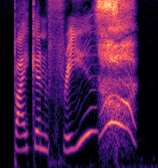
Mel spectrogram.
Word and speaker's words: Bichon Frise: It's called, I'm going to butcher this, but it's called I want to say Bichon Frise? – Yes.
